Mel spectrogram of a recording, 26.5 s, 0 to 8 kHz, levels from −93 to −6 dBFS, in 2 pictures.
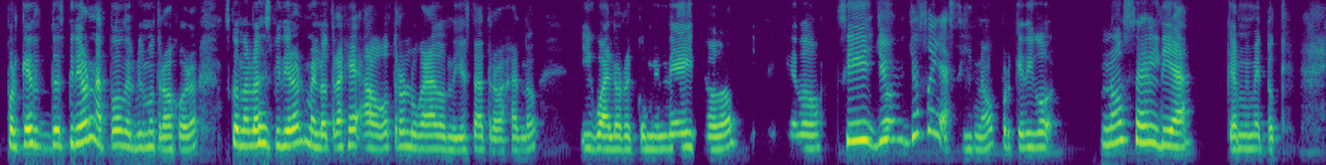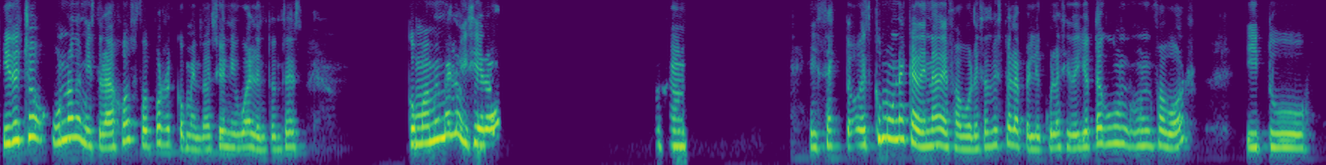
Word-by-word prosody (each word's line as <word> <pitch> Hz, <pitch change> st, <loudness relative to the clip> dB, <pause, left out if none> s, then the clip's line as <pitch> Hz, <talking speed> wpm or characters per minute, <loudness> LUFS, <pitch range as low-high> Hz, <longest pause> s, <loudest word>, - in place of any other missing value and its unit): porque, 255 Hz, +1 st, +6 dB
despidieron 270 Hz, -, +2 dB
a -, -, -1 dB
todos 245 Hz, 0 st, +2 dB
del 220 Hz, -2 st, -1 dB
mismo 220 Hz, +1 st, -3 dB
trabajo, 190 Hz, 0 st, -1 dB
¿verdad? 210 Hz, +4 st, -1 dB
Entonces -, -, -25 dB
cuando 250 Hz, -3 st, +5 dB
lo 245 Hz, +1 st, +7 dB
despidieron, 255 Hz, +2 st, +4 dB
me 240 Hz, -4 st, +1 dB
lo 210 Hz, -1 st, 0 dB
traje 230 Hz, +3 st, +1 dB
a 210 Hz, -1 st, 0 dB
otro 225 Hz, +3 st, -3 dB
lugar 205 Hz, -3 st, -1 dB
a 200 Hz, -, +1 dB
donde 190 Hz, -2 st, -2 dB
yo 185 Hz, -, 0 dB
estaba 195 Hz, +1 st, -4 dB
trabajando, 185 Hz, +3 st, -6 dB, 0.4 s
igual 200 Hz, -2 st, +1 dB
lo 195 Hz, -, +1 dB
recomendé 195 Hz, +2 st, -3 dB
y 225 Hz, -, -2 dB
todo 200 Hz, +9 st, -1 dB
y 435 Hz, -, -35 dB
se 435 Hz, -1 st, -39 dB
quedó. 205 Hz, 0 st, -4 dB
Sí, 315 Hz, -2 st, +5 dB
yo 335 Hz, +5 st, +3 dB
yo 390 Hz, +8 st, -1 dB
soy 460 Hz, 0 st, -4 dB
así, 195 Hz, -1 st, -7 dB
¿no? 215 Hz, +7 st, -6 dB
Porque 220 Hz, -3 st, -5 dB
digo, 220 Hz, 0 st, -2 dB, 0.5 s
no 275 Hz, +5 st, +1 dB
sé 310 Hz, -3 st, +2 dB
el 280 Hz, -3 st, +1 dB
día 245 Hz, +2 st, +2 dB, 0.3 s
que 195 Hz, -, -3 dB
a -, -, 0 dB
mí 200 Hz, 0 st, -3 dB
me 200 Hz, -1 st, -4 dB
toque, 180 Hz, -1 st, -10 dB, 0.3 s
y, 275 Hz, -, +4 dB
de 315 Hz, -, +6 dB
hecho, 370 Hz, +2 st, +2 dB
1 330 Hz, +6 st, +4 dB
de 365 Hz, -, +2 dB
mis 245 Hz, -4 st, -1 dB
trabajos 225 Hz, +10 st, -1 dB
fue 245 Hz, -3 st, -1 dB
por 280 Hz, -1 st, -1 dB
recomendación 205 Hz, -1 st, -4 dB
igual, 215 Hz, -1 st, -1 dB
entonces, 195 Hz, +5 st, -6 dB, 1.0 s
como 265 Hz, +1 st, +3 dB
a 280 Hz, -, +4 dB
mí 325 Hz, -, +7 dB
me 395 Hz, +4 st, +5 dB
lo 425 Hz, -, +1 dB
hicieron 265 Hz, -3 st, +4 dB, 1.6 s
Ujú. 235 Hz, -1 st, -2 dB, 1.2 s
Exacto, 240 Hz, +2 st, -5 dB
es 250 Hz, 0 st, 0 dB
como 355 Hz, +4 st, +4 dB
una 345 Hz, 0 st, +4 dB
cadena 250 Hz, -5 st, +2 dB
de 240 Hz, -3 st, +1 dB
favores, 195 Hz, -1 st, -3 dB
¿has 225 Hz, -, -3 dB
visto 245 Hz, +2 st, -3 dB
la 240 Hz, -2 st, -1 dB
película 195 Hz, +2 st, -3 dB
así 220 Hz, -1 st, -7 dB
de 205 Hz, -, -1 dB
yo 230 Hz, +1 st, -1 dB
te 270 Hz, -, +1 dB
hago 270 Hz, 0 st, -1 dB
un 275 Hz, -2 st, -1 dB
un 235 Hz, +1 st, -4 dB
favor 235 Hz, +6 st, -2 dB, 0.5 s
y 220 Hz, 0 st, -2 dB
tú 215 Hz, -2 st, -2 dB
230 Hz, 200 wpm, -23 LUFS, 205-270 Hz, 1.6 s, lo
